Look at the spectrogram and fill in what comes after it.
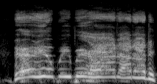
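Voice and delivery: overacted drawn-out yell, very high pitch, slow. Retelling a film scene: imitating Corbin Bernsen yelling. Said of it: "yelling and screaming".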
